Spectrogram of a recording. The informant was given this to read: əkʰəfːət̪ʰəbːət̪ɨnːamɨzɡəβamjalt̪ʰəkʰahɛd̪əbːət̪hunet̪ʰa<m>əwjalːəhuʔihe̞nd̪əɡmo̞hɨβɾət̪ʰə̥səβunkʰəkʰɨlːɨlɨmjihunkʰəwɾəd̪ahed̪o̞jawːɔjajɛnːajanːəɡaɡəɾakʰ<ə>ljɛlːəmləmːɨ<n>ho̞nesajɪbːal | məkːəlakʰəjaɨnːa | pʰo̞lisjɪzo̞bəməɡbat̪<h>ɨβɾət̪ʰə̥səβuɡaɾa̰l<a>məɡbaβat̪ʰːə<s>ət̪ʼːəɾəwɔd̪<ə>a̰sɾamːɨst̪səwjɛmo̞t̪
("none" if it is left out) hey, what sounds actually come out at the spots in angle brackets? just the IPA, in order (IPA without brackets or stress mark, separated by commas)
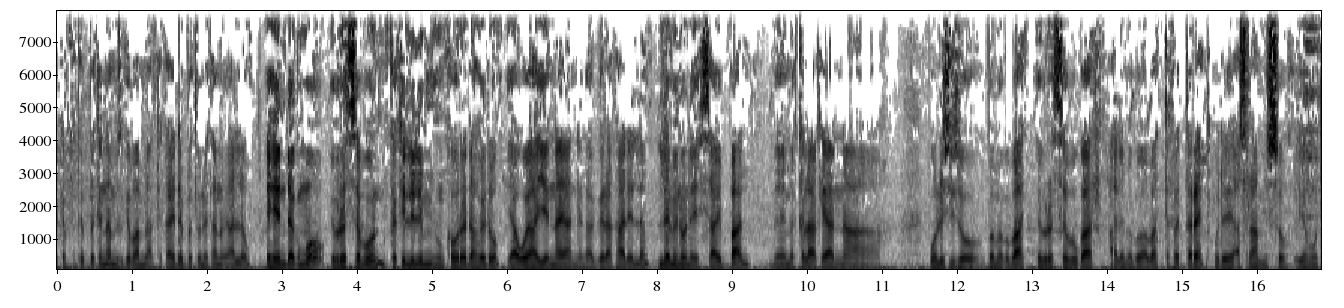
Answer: n, a, n, h, ə, f, ə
